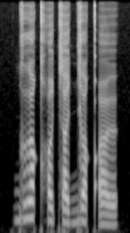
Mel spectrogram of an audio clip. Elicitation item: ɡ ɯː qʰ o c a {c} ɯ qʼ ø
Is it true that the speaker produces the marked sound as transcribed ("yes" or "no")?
no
